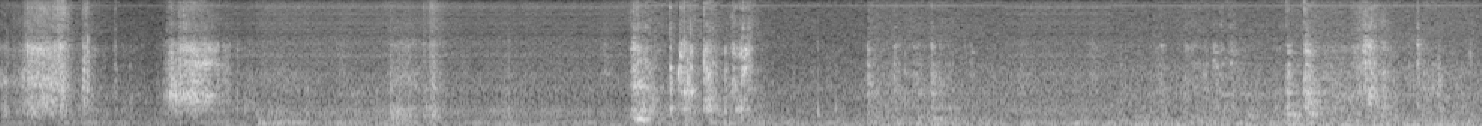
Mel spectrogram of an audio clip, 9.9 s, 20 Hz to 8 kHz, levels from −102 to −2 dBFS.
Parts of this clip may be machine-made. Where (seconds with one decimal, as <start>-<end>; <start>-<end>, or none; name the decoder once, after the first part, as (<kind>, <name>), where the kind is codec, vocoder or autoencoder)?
1.5-4.2 (autoencoder, DAC-VAE); 6.7-7.4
